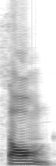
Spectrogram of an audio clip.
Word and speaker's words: ทรง: พร้อม นะ เริ่ม ทรวด ทรง ทราบ ทราม ทราย ทรุด โทรม ไหม นก อินทรีย์ มัทรี อินทรีย์ มี search นนทรี พุทรา ซับ แทรก วัด โทรมนัส ฉะเชิงเทรา ตัว ทร เหล่า นี้ เรา ออก สำเนียง เป็น เสียง ซอ ครู ขอ อีก รอบ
